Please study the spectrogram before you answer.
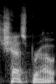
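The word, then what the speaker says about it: Chesebro: Jenna Ellis, uh, Kenneth Chzbro, it's spelled Cheese Bro, but it's Chesbro, and Sydney Pal have all now pleaded guilty.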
